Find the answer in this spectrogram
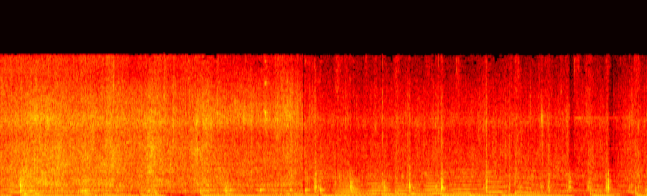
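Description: Onions and tomatoes sizzling in hot oil as they are stirred in a pot, loudest in the first few seconds, over background music.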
